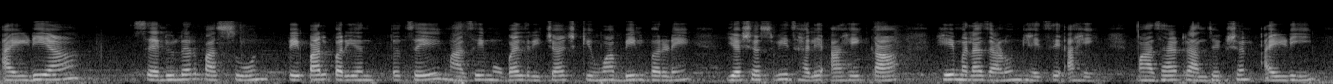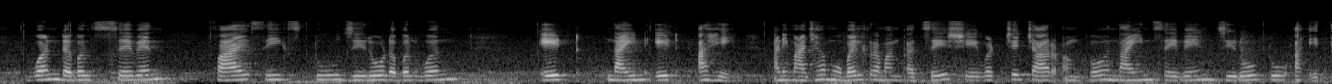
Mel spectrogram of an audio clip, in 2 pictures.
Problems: none marked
